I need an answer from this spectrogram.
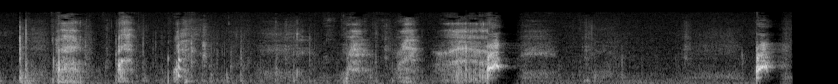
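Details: Ambrose, a pet dog, being teased in play: a run of short, rough barks and growly yips in irregular bursts, then a pause and one last sharp bark, with a person talking nearby.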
